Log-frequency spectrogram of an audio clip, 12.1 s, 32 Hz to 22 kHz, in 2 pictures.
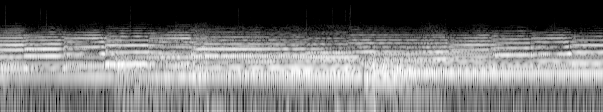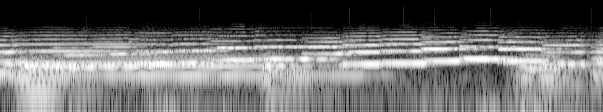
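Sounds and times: military wind band playing: 0.0s - 12.0s.

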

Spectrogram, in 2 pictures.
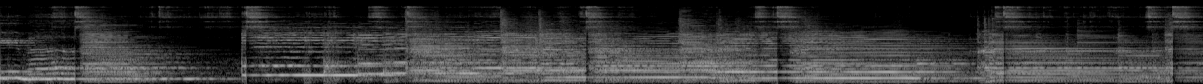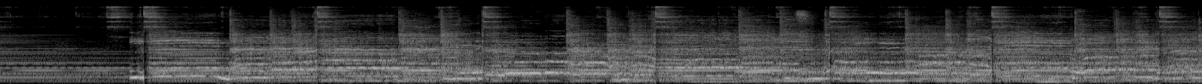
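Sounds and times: woman singing a slow ballad: 0.0s - 2.0s, 13.3s - 24.0s
acoustic guitar: 0.0s - 24.0s
electric guitar: 0.0s - 24.0s.

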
